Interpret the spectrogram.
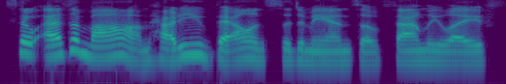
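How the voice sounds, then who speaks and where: Low-voiced woman podcast host. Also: expressive, a little fast, clear, resonant tone, dry recording, clean studio sound. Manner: conversational, with frequent "like". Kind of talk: casual podcast interview.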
